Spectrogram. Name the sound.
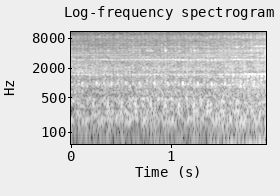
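Deutz-Fahr Agrolux 80 tractor engine idling with turbo noise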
